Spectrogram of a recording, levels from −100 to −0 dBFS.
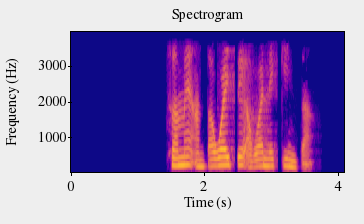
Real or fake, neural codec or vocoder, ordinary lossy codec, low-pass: real; none; AAC, 16 kbps; 3.6 kHz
